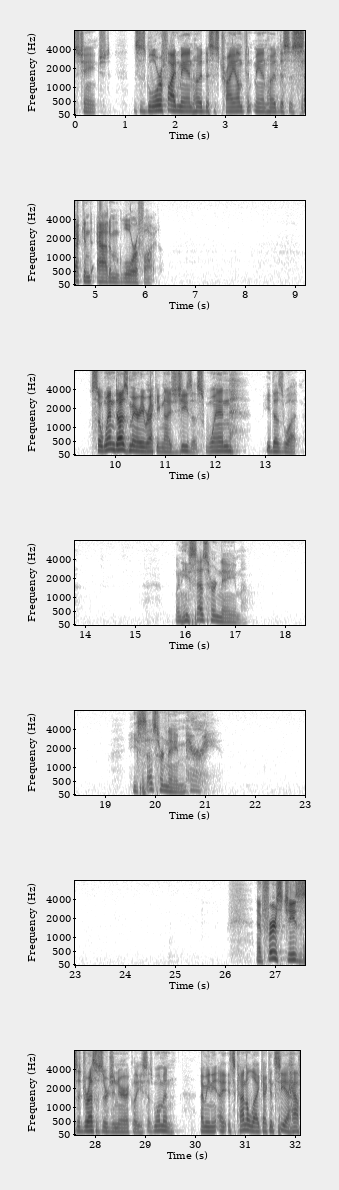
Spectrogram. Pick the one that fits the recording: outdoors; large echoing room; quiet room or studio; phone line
large echoing room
